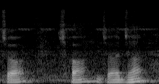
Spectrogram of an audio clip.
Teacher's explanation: तो जीभ का संपर्क जो है तालु से होता है, इसलिए वह तालु का स्वर हो गया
